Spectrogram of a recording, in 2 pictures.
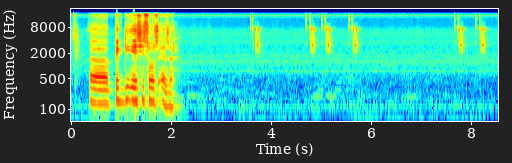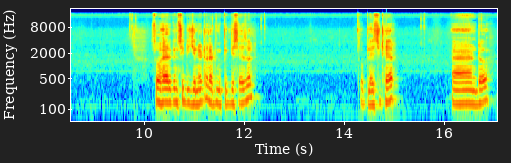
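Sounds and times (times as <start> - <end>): computer mouse clicks: 3.6 - 3.9, 4.7 - 5.8, 7.6 - 8.4, 12.2 - 12.5, 15.5 - 15.8.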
